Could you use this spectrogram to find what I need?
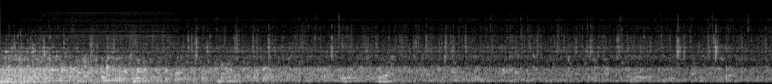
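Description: Divers' breathing gear gurgles and bubbles underwater.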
